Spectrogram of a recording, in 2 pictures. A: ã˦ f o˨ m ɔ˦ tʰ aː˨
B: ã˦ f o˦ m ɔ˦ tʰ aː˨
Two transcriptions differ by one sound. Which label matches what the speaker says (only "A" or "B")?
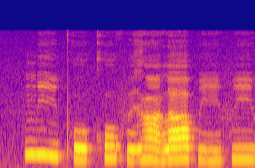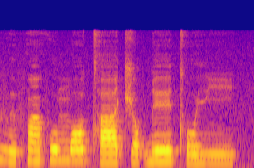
B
